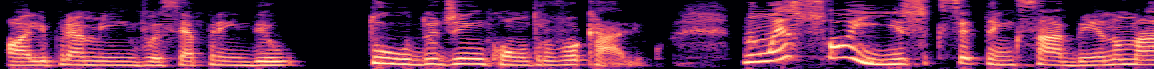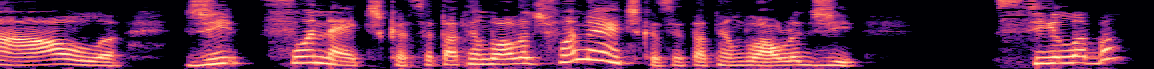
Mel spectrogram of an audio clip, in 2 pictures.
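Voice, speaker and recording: A woman teaching Portuguese grammar in a video lesson, lively and emphatic, drawing out example words and checking in with the viewer. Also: mid-range voice, a little fast. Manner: asks rhetorical checks to the viewer.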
